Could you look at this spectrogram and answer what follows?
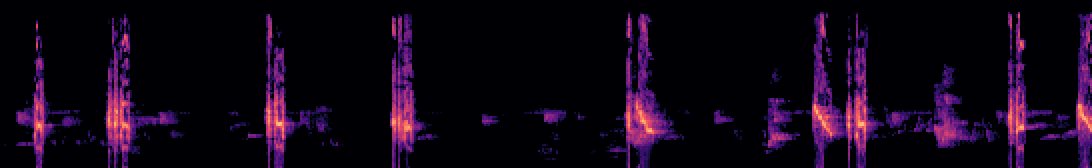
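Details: Sogon bird calling in gacor style, used as a lure: sharp, very high single and paired chips spaced irregularly over eleven seconds, with short rushed slurs near the end in a quiet setting.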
